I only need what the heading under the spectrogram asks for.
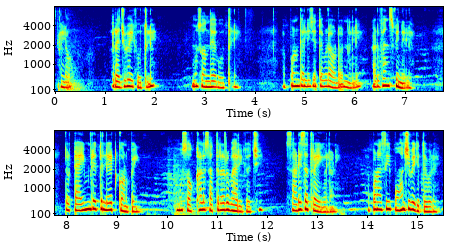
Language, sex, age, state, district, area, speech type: Odia, female, 18-30, Odisha, Kendujhar, urban, spontaneous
